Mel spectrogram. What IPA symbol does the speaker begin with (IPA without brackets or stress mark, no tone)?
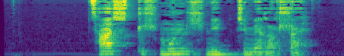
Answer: t͡sʰ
